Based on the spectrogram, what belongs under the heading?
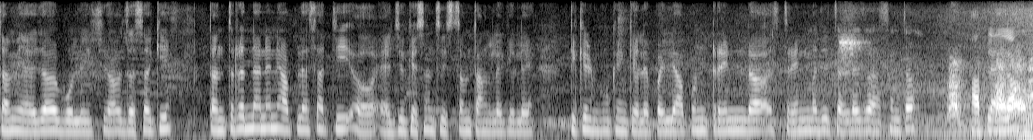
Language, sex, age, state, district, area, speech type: Marathi, male, 18-30, Maharashtra, Thane, urban, spontaneous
